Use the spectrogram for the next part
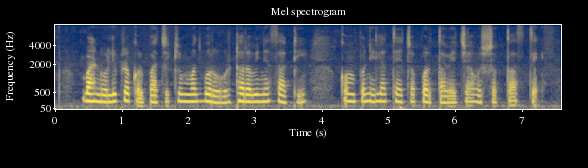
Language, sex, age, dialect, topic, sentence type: Marathi, female, 31-35, Northern Konkan, banking, statement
